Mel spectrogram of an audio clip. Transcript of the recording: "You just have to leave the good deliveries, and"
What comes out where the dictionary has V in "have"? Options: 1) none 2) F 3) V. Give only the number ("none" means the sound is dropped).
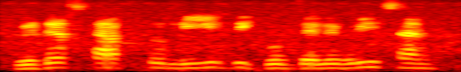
2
